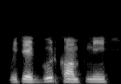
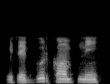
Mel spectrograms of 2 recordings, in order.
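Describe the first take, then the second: No difference in how they are said.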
